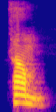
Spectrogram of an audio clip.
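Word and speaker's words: thumb: सो अगर आपको best sound करना है तो आपको समझना पड़ेगा कि ये जो टर्म मैंने लिखा है ये भी प्रोनाउंस नहीं होगा। You will say थंब थंब।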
